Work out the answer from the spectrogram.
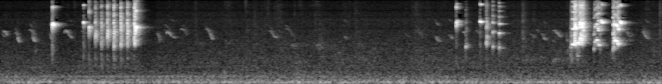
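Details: Lovebird colony: sharp high shrieking chirps in quick bursts, a rapid stuttering run near the start, scattered faint chirps between, and a loud cluster of harsh screeches near the end.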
